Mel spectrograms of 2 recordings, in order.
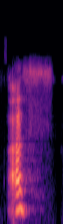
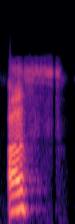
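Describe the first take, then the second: First: The final sound is th, tongue between teeth. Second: The final sound is th, tongue between teeth.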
